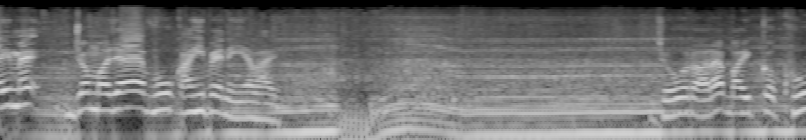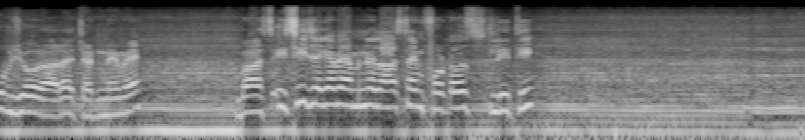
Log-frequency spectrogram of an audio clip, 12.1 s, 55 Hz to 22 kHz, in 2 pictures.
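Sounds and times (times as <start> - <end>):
motorcycle engine labouring uphill: 0.0 - 12.0.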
